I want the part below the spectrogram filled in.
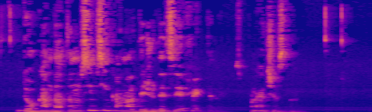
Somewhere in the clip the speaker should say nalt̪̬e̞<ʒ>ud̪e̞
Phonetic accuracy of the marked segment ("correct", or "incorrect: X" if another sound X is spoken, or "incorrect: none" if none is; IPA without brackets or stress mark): correct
